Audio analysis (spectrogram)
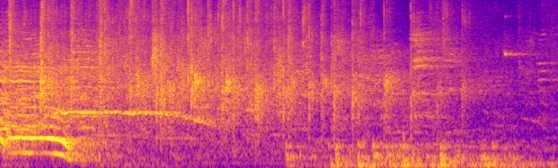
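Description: Audience applause from a school assembly crowd, a loud burst of clapping that fades gradually over several seconds, with a voice speaking briefly over it at the start.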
